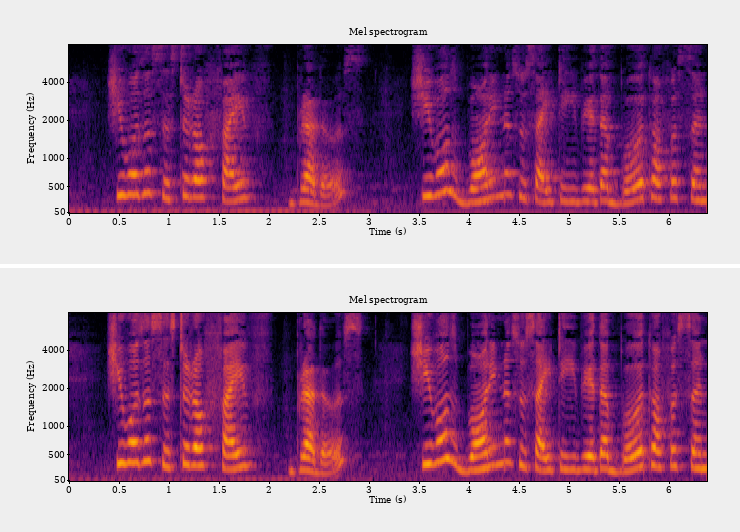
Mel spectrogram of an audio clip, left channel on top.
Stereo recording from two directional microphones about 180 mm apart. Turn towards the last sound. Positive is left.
turn(degrees=-40)  # may be behind; listen again after turning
